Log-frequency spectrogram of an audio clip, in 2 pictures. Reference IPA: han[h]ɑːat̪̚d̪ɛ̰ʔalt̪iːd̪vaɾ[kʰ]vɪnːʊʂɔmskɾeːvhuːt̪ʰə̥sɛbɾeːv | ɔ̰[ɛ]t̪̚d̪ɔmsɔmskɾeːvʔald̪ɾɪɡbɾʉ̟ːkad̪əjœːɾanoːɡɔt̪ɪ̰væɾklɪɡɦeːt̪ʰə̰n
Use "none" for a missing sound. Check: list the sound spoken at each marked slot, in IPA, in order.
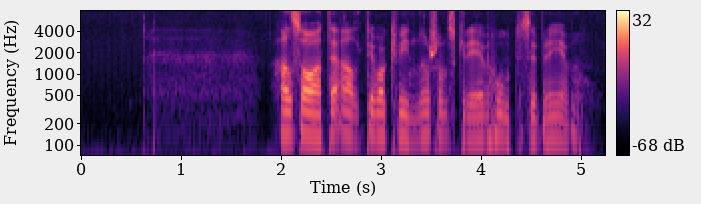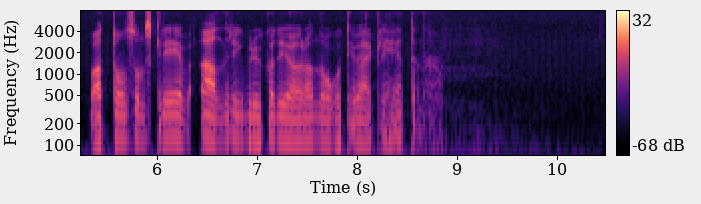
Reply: s, kʰ, a

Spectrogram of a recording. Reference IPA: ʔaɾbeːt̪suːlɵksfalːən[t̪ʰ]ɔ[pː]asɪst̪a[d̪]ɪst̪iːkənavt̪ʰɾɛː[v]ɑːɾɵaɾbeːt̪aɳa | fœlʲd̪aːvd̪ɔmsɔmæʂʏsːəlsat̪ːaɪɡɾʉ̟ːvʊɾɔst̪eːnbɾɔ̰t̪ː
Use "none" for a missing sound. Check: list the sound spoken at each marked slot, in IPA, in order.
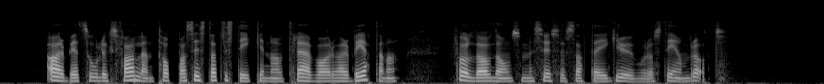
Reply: t̪ʰ, pː, t̪, v

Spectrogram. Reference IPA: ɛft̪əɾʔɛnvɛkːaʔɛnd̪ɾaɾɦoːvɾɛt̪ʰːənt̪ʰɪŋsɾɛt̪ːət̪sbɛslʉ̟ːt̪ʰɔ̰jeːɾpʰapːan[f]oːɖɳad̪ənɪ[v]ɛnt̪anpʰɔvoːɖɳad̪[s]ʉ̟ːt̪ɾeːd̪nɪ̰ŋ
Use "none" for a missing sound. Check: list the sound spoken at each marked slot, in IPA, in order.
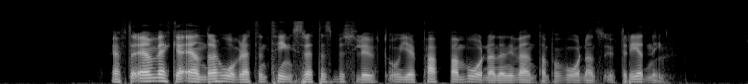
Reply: v, v, s

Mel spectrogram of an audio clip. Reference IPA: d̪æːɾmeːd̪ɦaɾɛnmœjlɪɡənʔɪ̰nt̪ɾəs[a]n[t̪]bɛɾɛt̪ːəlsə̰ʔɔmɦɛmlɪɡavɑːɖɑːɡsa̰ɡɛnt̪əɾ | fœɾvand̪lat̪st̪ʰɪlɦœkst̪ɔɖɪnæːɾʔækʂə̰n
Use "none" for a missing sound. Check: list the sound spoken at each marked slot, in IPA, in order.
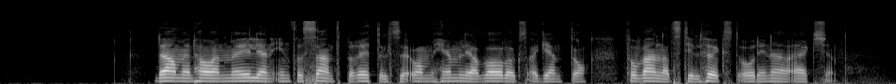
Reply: a, t̪

